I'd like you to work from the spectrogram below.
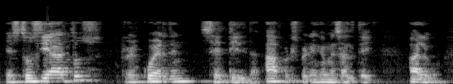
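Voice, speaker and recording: A man giving a recorded spelling lesson, explaining rules slowly and repeating them for emphasis. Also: fairly low pitch, a little mellow, dull audio. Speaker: spelling teacher.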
